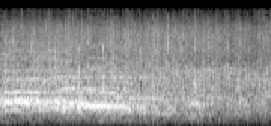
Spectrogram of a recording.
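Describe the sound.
Sustained audience applause, a dense, steady wash of clapping that stays loud throughout and tapers only slightly toward the end, with faint crowd voices mixed in.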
